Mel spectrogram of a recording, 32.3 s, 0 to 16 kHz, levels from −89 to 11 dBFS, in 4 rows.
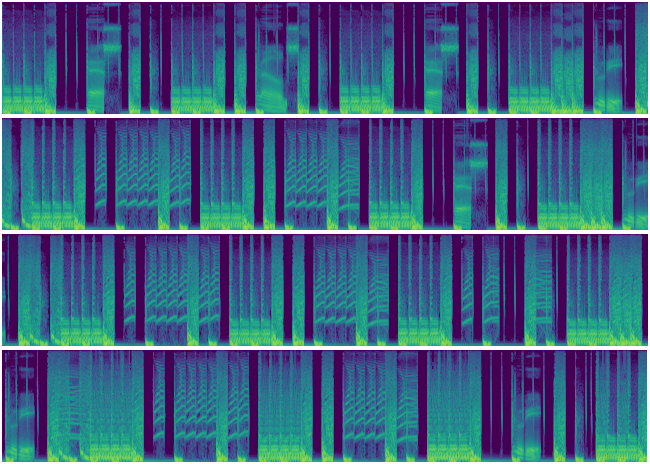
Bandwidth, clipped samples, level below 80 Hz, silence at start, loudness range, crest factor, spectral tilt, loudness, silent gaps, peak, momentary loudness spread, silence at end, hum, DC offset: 15 kHz; under 0.1%; -18 dBFS; 0 s; 2 LU; 14 dB; -6 dB/octave; -16 LUFS; none; 0 dBFS; 9 LU; 0 s; none; under 0.1%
